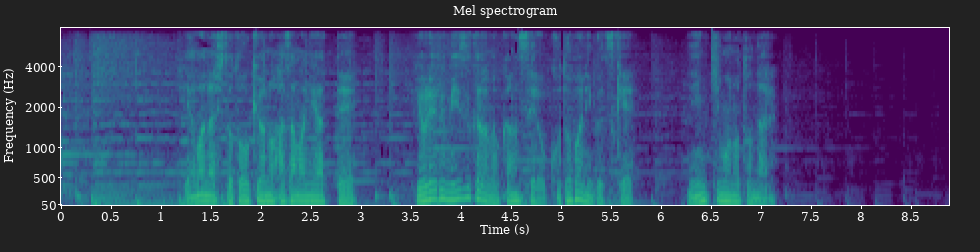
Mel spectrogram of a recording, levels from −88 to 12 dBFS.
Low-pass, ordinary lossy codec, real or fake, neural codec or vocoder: 7.2 kHz; AAC, 32 kbps; real; none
